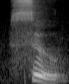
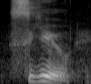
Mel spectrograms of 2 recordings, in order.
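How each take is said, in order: First: An American accent with no y sound before oo. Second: A British accent with a y sound before oo. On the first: "But in American English, it's pronounced like this" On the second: "In British English, that U is pronounced like this, ... It has a little Y sound"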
